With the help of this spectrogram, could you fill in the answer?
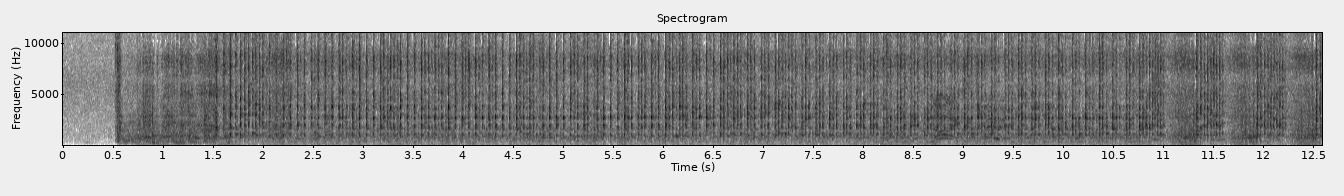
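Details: Case dozer diesel, cranked while lowering the boom/bucket to ease load: engine grinds over slowly, then catches and settles into a loud, rattly idle with no muffler; motor sounds good.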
